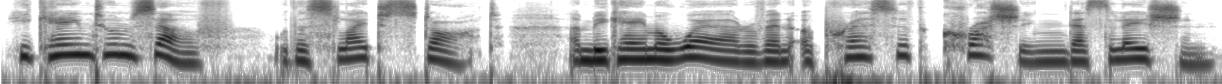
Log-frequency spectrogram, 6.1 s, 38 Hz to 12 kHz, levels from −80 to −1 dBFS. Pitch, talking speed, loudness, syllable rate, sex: 210 Hz, 155 wpm, -18 LUFS, 5.2 syllables/s, female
